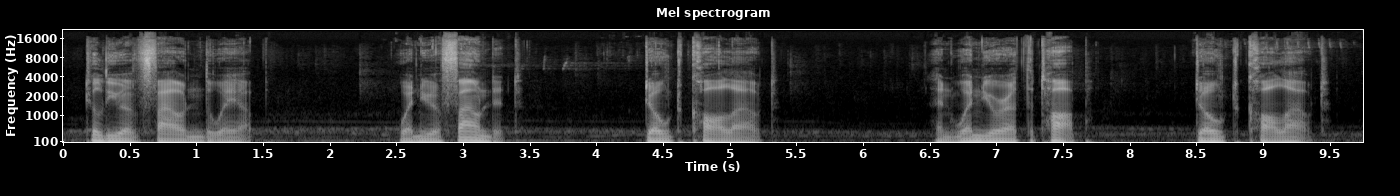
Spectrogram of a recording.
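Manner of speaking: peculiar, strange, odd low-pitched voice. A narrator voices a man speaking to him at the door, in a peculiar low voice. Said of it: "he said in his peculiar low voice".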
